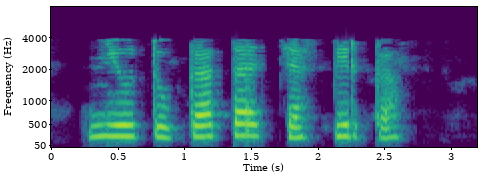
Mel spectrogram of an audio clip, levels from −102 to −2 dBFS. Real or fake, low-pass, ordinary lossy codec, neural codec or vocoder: fake; 7.2 kHz; AAC, 16 kbps; vocoder, 22.05 kHz, 80 mel bands, Vocos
